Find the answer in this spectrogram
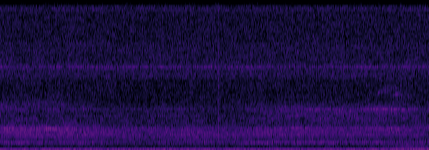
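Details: Steady roar of traffic and low mechanical rumble, with no animal sounds.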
